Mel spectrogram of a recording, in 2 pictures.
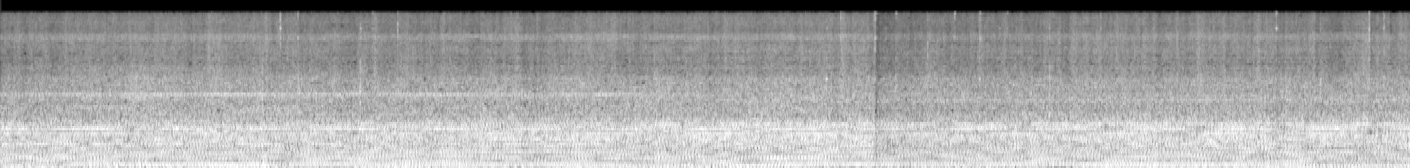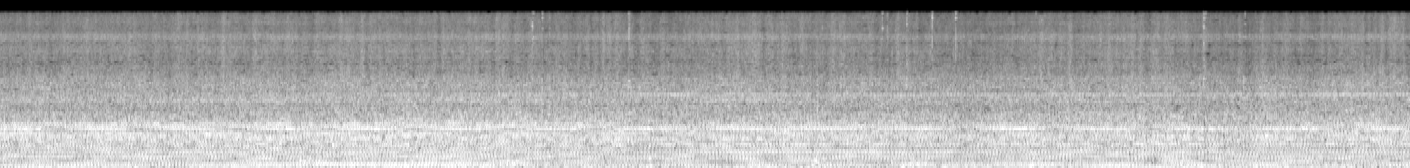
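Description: Supermarket refrigeration compressor rack running: a loud, steady machine drone with a constant low hum, loud enough to drown out a voice.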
